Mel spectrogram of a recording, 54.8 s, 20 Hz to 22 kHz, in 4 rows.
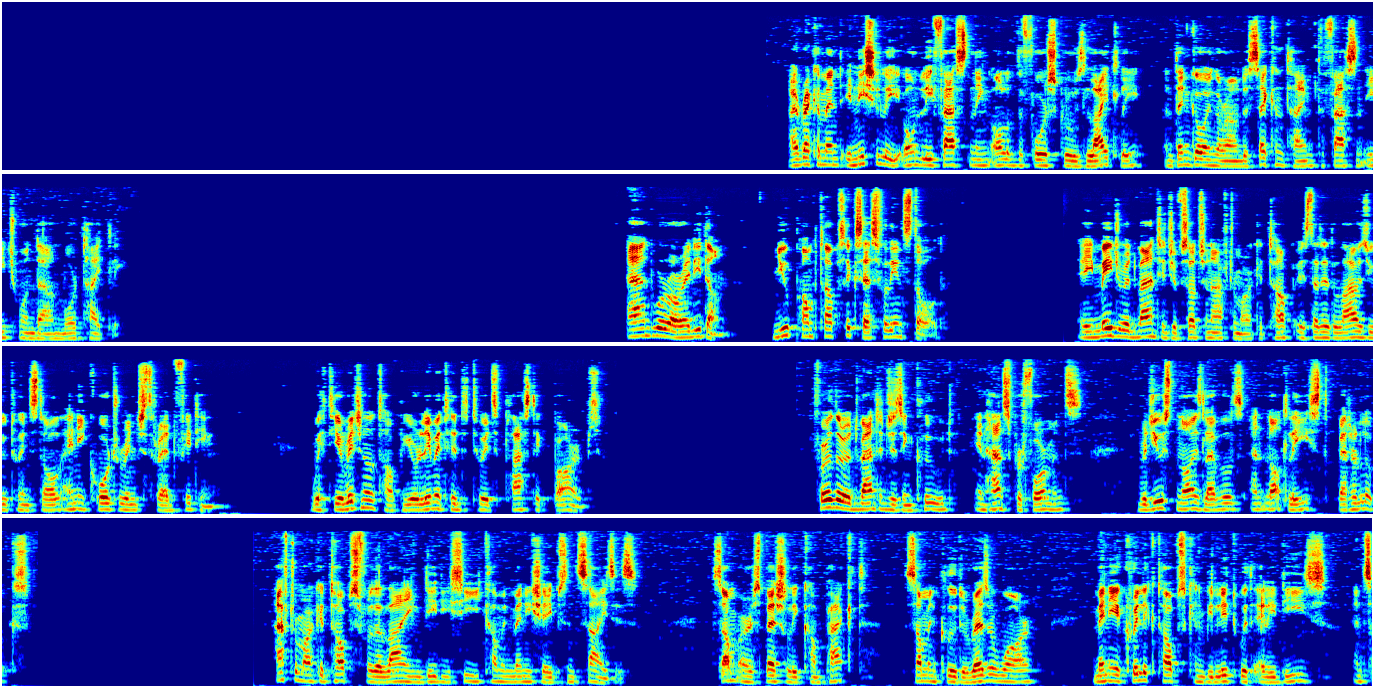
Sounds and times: Speech: 0:07.9 - 0:15.1, 0:20.0 - 0:23.3, 0:24.5 - 0:29.8, 0:30.5 - 0:33.6, 0:35.6 - 0:41.5, 0:43.8 - 0:47.6, 0:48.2 - 0:54.8.

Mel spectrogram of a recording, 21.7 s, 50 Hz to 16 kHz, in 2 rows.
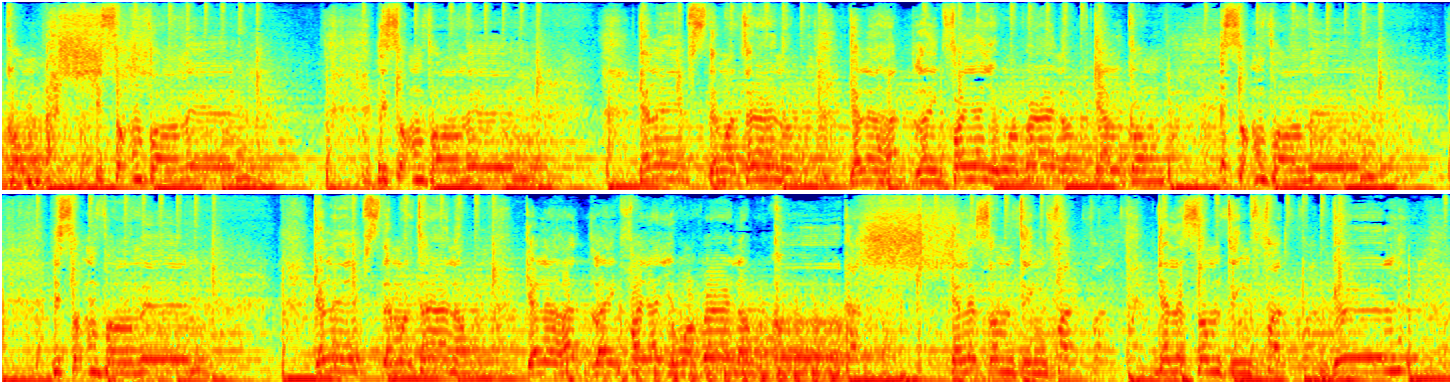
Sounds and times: Music: 0:00.0 - 0:21.7.

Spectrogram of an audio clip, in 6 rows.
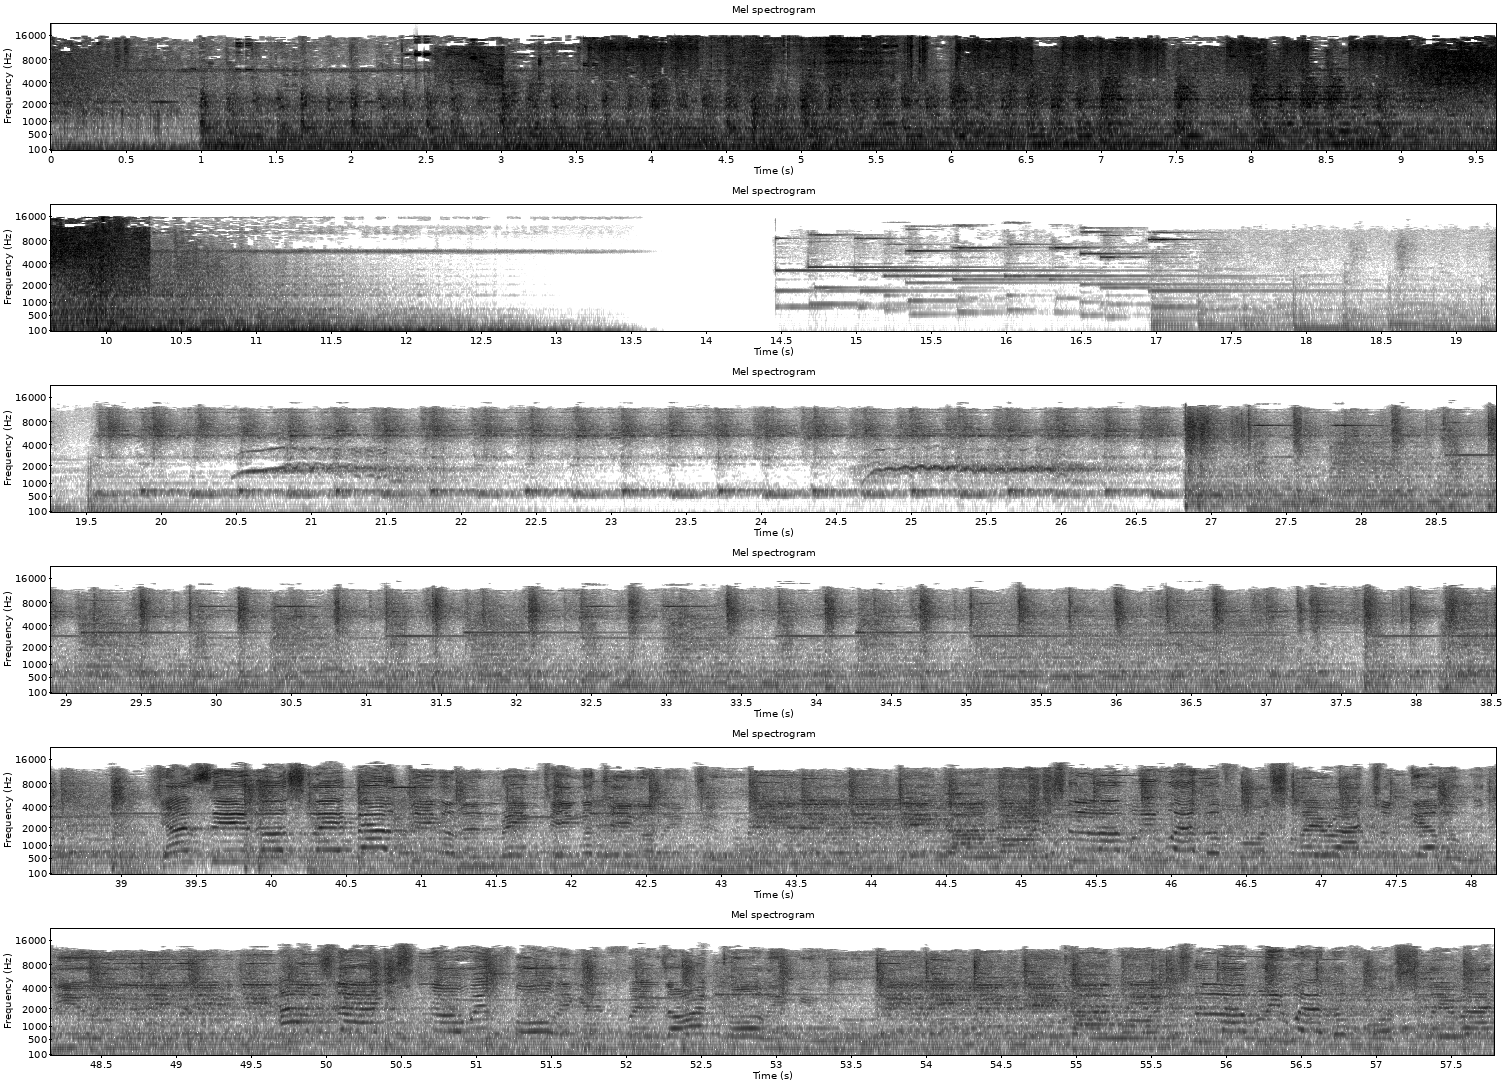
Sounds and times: Glockenspiel: 0:00.5 - 0:09.1, 0:14.4 - 0:57.7.

